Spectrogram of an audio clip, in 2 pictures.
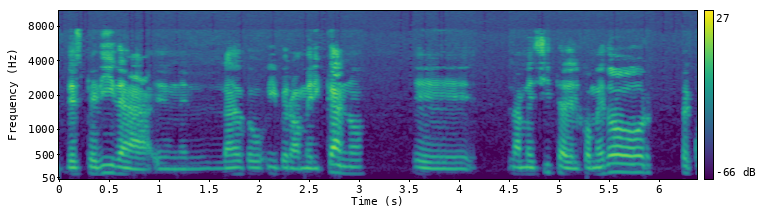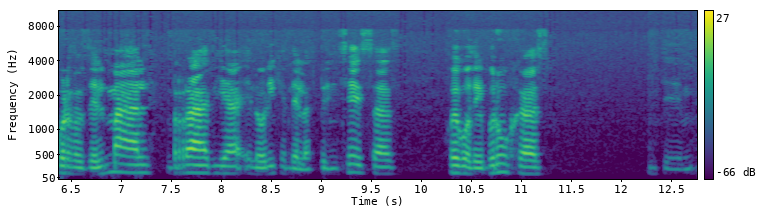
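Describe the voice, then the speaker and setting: A man's voice: medium pitch, steady tone, slow pace, no echo. A man with a Mexican accent co-hosting a casual horror film podcast, listing titles with fillers and frequent laughs. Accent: Mexican Spanish. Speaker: podcast co-host. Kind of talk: casual chat about horror films. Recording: dull dry lo-fi audio.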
